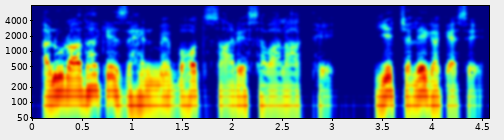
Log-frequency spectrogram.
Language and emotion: Urdu, neutral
